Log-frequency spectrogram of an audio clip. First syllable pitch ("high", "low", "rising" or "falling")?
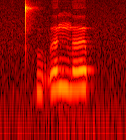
rising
